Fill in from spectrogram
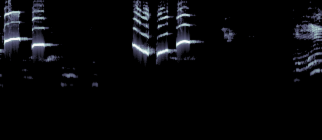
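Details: Kacer, the oriental magpie-robin, singing loud pure whistles that step downward, with softer lower warbled notes between, then a run of three bright slurred whistles and faint rising chatter at the end.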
